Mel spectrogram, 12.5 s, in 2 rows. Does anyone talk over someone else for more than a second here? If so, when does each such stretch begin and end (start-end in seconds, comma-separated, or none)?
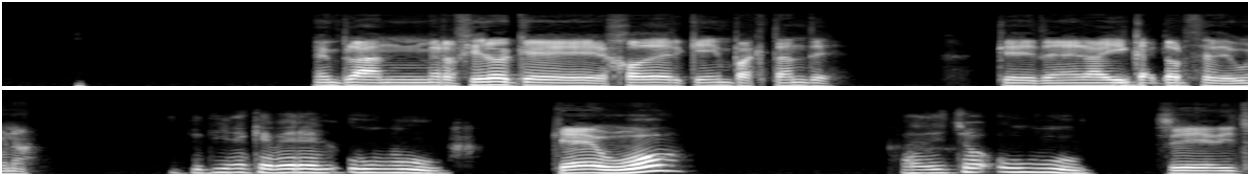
none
